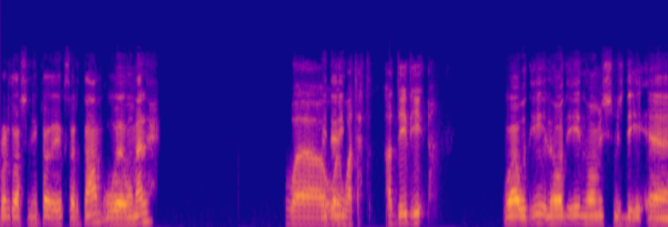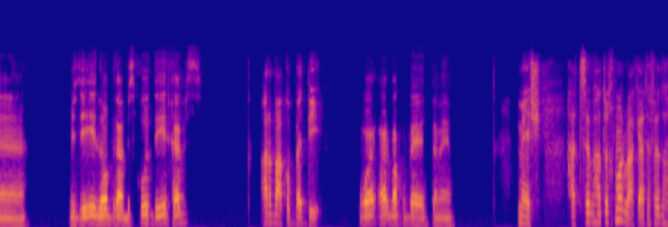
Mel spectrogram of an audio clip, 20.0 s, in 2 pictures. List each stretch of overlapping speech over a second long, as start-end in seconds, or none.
none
